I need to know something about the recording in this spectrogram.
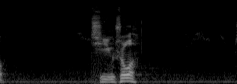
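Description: A middle-aged man answers briefly and calmly.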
